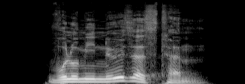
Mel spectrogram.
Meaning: strong dative masculine/neuter singular superlative degree of voluminös
- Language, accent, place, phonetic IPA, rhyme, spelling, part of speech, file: German, Germany, Berlin, [volumiˈnøːzəstəm], -øːzəstəm, voluminösestem, adjective, De-voluminösestem.ogg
